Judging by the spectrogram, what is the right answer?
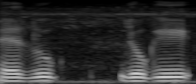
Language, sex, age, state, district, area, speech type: Hindi, male, 45-60, Uttar Pradesh, Hardoi, rural, spontaneous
